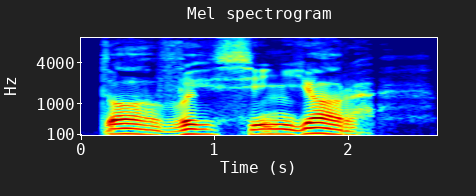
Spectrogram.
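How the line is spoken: Weak wounded babble. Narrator (Russian): с трудом повернув к ней голову, пролепетал раненый юноша

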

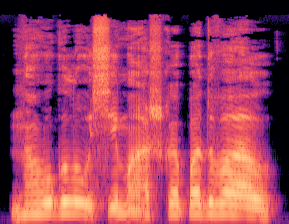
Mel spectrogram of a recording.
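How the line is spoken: Hoarse rasp. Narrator (Russian): прохрипел Урюк

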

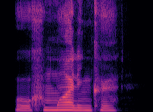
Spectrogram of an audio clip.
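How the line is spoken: Almost silent breath. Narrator (Russian): почти беззвучно выдохнул дракон

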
